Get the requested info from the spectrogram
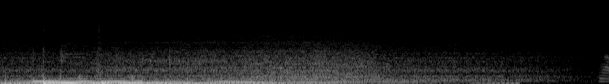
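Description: A deep, low rumble that swells early on, then fades steadily and cuts off about five seconds in.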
